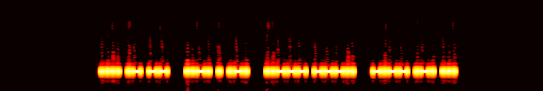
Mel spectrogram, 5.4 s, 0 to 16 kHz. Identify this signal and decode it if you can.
Morse code, heard as a keyed tone, about 42 wpm, 700 Hz. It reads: HAM FER 28 YRS
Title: Practice QSO - Exchange 3 - More Info - 45wpm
